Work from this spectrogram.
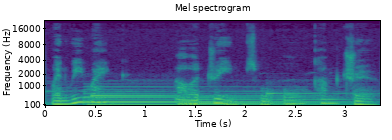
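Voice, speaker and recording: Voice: medium pitch, expressive, slow pace. A storybook narrator voicing two dreamy, eager young caterpillar sisters, with music behind. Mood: hopeful, dreamy.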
